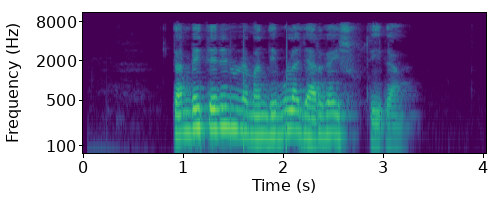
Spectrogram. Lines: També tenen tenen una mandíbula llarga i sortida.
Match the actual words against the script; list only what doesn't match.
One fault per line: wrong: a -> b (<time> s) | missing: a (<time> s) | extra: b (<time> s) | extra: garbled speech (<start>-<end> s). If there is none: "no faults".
missing: tenen (1.5 s)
